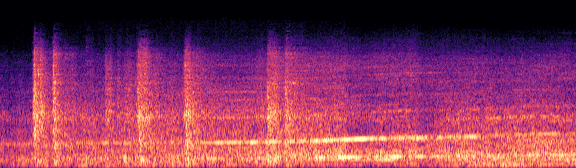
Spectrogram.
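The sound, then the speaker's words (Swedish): A tram rolls past on its tracks at Olskroken in Gothenburg, Sweden, wheels knocking over rail joints in irregular clacks while a rising electric whine builds beneath a steady rumble. It is fairly loud, with no voices. “Emma bor väldigt nära spårvagnen vid Olskroken i Göteborg.”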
